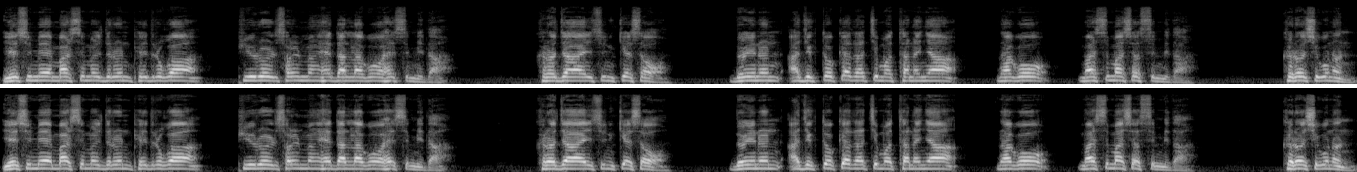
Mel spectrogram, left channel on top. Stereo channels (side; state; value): both; normal; correlation 0.43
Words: 예수님의 말씀을 들은 베드로가 비유를 설명해 달라고 했습니다. 그러자 예수님께서 너희는 아직도 깨닫지 못하느냐 라고 말씀하셨습니다.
